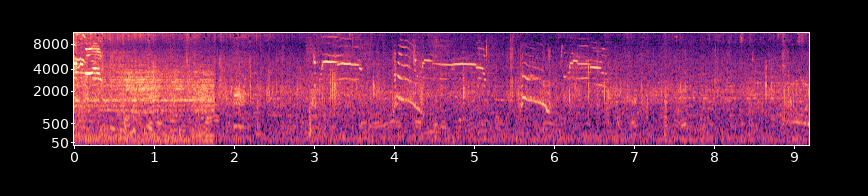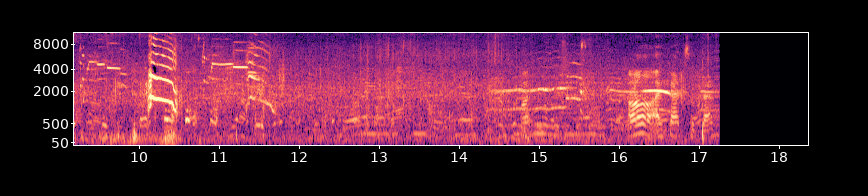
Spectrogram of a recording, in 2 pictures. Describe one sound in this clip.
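A herring gull calls with high wailing cries.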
